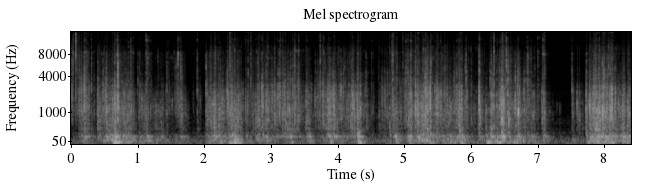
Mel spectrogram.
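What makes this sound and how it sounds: Two metal sticks repeatedly tap and jab ice cubes floating in carbonated Sprite in a clear plastic tub. The result is a dense run of quick, clicky knocks and clinks with bright crackle over a low rumble. There are brief quiet gaps near 2 and 7.3 seconds.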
